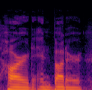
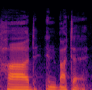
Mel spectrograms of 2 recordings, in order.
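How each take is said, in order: First: The R sound is pronounced after the vowels. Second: The R sound is dropped after the vowels. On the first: "a rhotic English speaker pronounces the words hard and butter as hard and butter" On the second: "a non-rhotic speaker drops or deletes the R sound, pronouncing them as hod and butta"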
